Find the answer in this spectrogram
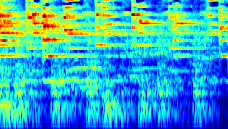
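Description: Temple bells rung fast for the aarti, about three strikes a second, with ringing metallic tones and a low beat under each strike, slowly getting quieter.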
